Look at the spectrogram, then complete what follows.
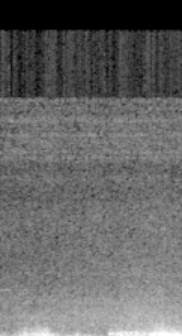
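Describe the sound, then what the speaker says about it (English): A low, rolling rumble of thunder from an approaching storm in the video game Alan Wake, distant and steady, swelling slightly toward the end with no other sounds on top. "It seems there's a storm coming."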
